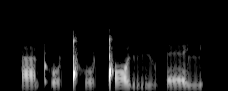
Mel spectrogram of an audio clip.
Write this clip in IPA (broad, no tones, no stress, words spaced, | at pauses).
akʼoǃʰoǃɔ rʲuʔɛlʲ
